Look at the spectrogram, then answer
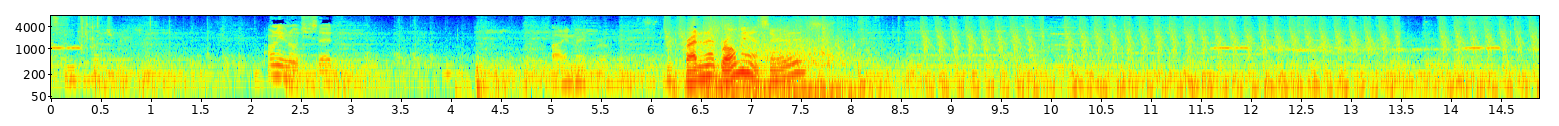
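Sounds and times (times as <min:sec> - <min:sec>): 
speech: 0:02.2 - 0:03.1, 0:05.0 - 0:05.4, 0:06.2 - 0:07.8
rapid automatic gunfire from a gun in a video game: 0:08.7 - 0:14.8.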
